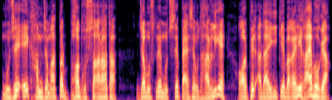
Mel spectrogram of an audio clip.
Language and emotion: Urdu, angry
